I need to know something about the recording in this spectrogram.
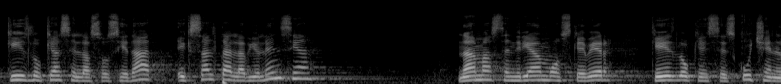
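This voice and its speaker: Mexican priest, high voice, preaching in a church with a long echo; asks the crowd question after question. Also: male voice, a little mellow. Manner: rhetorical questions, acts out parishioners' pleas. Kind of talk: sermon.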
